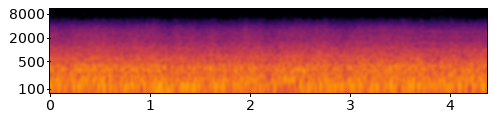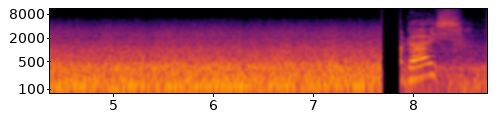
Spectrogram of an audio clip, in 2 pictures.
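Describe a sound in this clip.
Tyres roar steadily on a highway from inside a moving car.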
